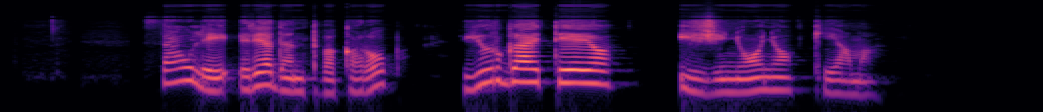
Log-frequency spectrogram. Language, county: Lithuanian, Vilnius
